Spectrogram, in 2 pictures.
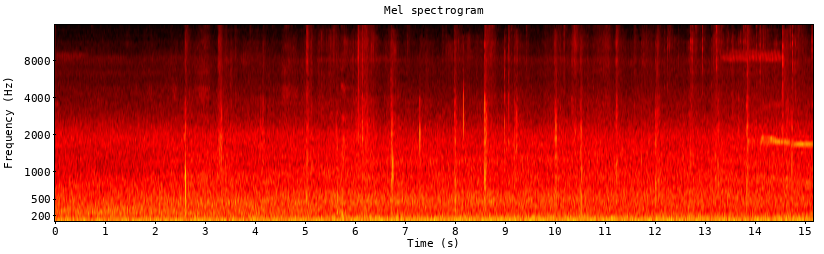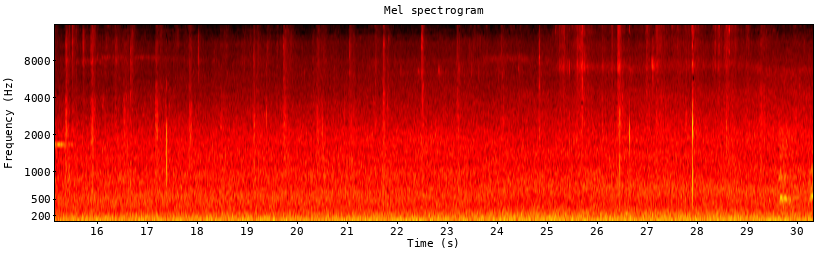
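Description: Steady rushing of a distant, flood-swollen river, with scattered footsteps on the path and one brief bird chirp about halfway through.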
